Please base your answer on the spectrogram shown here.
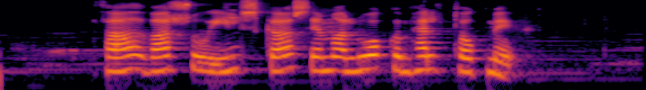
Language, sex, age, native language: Icelandic, female, 50-59, Icelandic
